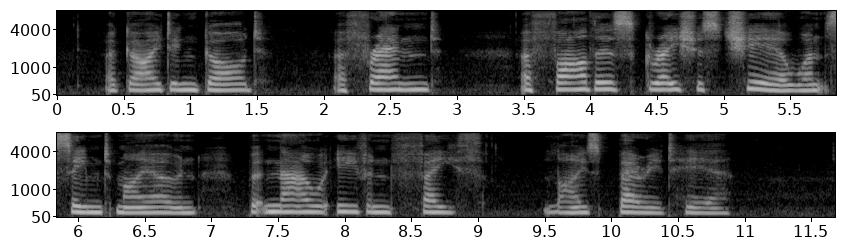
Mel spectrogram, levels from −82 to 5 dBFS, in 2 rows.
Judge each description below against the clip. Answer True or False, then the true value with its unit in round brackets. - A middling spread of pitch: False (2.2 semitones)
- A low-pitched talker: False (210 Hz)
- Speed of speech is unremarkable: False (105 wpm)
